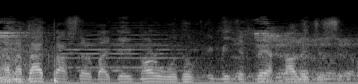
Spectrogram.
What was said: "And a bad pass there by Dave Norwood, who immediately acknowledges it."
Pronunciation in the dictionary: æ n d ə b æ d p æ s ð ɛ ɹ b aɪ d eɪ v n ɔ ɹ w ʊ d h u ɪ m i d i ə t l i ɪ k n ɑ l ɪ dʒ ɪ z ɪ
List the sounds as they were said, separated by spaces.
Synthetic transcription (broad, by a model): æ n ə b æ d p æ s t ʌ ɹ b aɪ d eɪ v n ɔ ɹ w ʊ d h u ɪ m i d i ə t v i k ɑ l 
